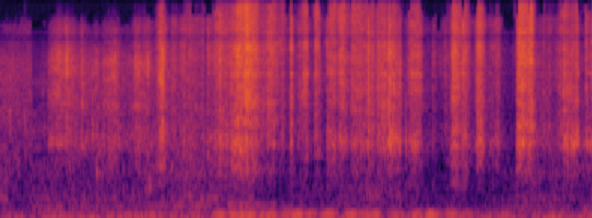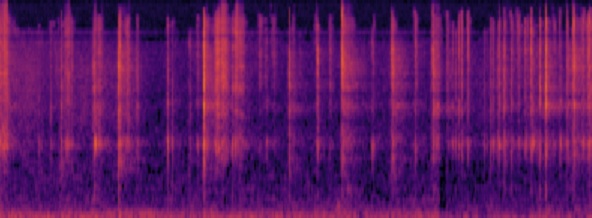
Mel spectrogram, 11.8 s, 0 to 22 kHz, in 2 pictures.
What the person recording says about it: 19:14 トイレペーパーロールタッピング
